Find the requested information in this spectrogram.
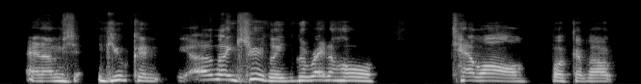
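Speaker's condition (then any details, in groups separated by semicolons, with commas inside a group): Cerebral palsy; voice sometimes sounds childlike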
